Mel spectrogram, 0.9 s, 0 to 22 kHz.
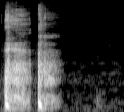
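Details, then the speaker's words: Male VTuber a few days into influenza A, recovering from a fever that peaked at 39.6°C and is now in the 37s: two quick, harsh coughs, the occasional sudden choking cough; cough. "なんかこう、咳をするとね、本当に喉が痛くて咳をしてるわけではなくてみたいな、本当にちょっと嫌な咳なんですけど、常にね、出てるわけじゃなくて、たまに急に苦しくなってむせ返るみたいな、そんな咳が出て"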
